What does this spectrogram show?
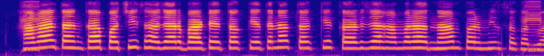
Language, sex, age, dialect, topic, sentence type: Bhojpuri, female, 18-24, Southern / Standard, banking, question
